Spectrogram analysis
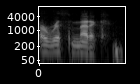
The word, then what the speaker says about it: arithmetic: an arithmetic sequence like spelled like arithmetic but you say it arithmatic what if it had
